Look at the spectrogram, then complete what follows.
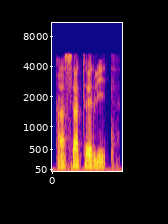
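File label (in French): "satellite", French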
